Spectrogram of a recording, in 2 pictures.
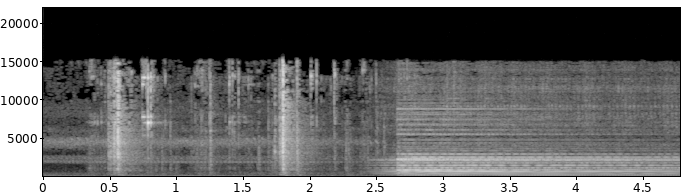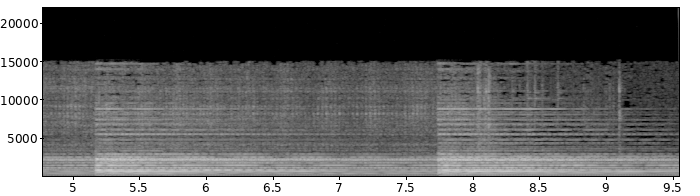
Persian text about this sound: چه عجیب خیلی وقت بود صدای دینگ دینگو از بیرون خونه نشنیده بودم اصلا خیلی وقت بود همچین صدایی نمی اومد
